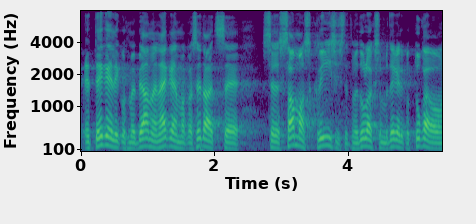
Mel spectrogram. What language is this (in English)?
Estonian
